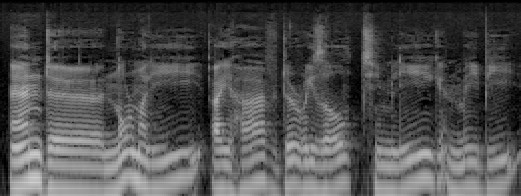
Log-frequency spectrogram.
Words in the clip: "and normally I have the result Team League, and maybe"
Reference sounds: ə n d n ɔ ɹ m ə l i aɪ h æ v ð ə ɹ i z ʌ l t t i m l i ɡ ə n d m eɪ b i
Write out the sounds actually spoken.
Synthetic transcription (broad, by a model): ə n d n ɔ ɹ m ə l i aɪ h æ v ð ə ɹ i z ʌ l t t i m l i ɡ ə n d m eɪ b i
